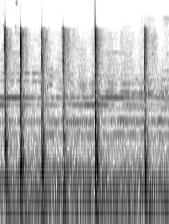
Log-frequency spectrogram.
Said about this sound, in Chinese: 等他们睁开眼时，一个身材高大的黑衣人已经站到了车旁，并用手电。敲了敲窗玻璃，示意他们摇下车窗。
